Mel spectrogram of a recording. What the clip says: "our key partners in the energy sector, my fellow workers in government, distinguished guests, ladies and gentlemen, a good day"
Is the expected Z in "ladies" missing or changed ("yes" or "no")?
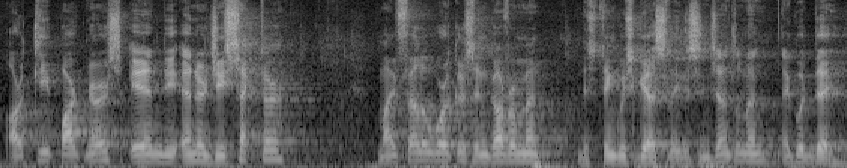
yes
